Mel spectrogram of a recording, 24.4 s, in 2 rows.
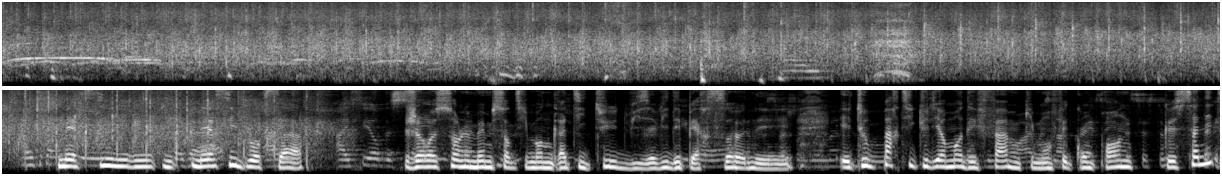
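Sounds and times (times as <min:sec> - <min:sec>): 
laughter: 0:00.0 - 0:01.1, 0:02.0 - 0:09.6
audience applause: 0:00.0 - 0:15.8
speech: 0:12.7 - 0:24.3.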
